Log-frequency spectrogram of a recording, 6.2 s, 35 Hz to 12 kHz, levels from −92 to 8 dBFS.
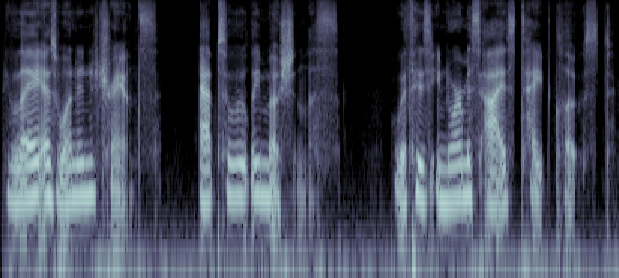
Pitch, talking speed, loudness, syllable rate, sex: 185 Hz, 145 wpm, -22 LUFS, 5.1 syllables/s, female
